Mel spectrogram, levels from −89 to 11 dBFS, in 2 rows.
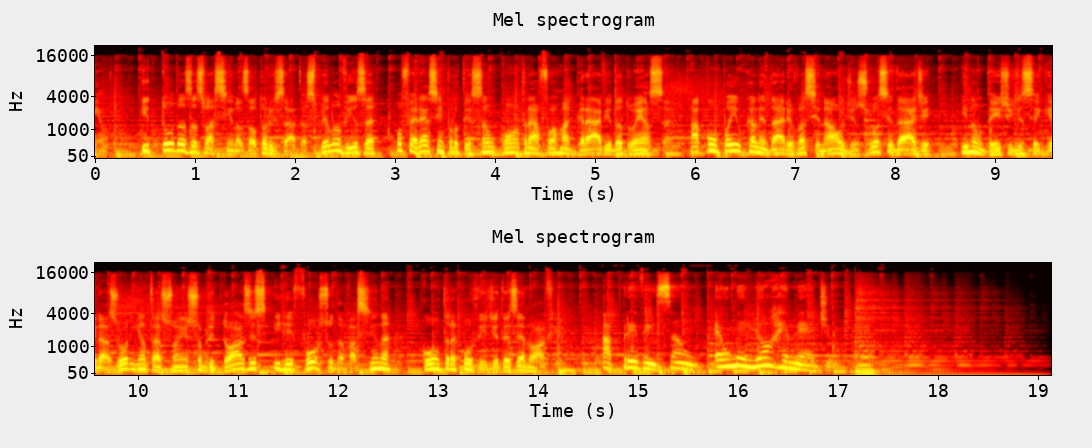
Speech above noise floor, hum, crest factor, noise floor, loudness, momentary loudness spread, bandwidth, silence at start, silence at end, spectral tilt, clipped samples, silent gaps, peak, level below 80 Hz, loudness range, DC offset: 32 dB; none; 14 dB; -46 dBFS; -14 LUFS; 8 LU; 19.5 kHz; 0 s; 0.8 s; -4.5 dB/octave; under 0.1%; none; 0 dBFS; -28 dBFS; 1 LU; 0.4%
